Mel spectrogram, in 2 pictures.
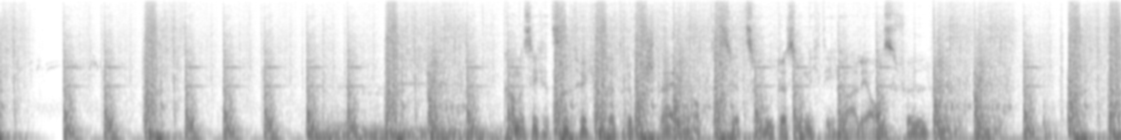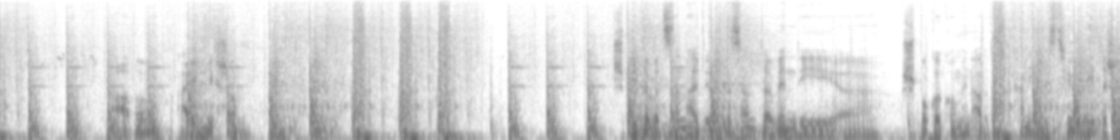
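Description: A hammer knocks repeatedly on wooden beams.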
